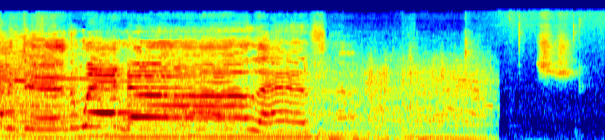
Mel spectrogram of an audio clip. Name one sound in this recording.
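A man yells in a loud, strained voice.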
